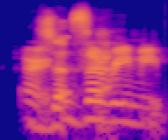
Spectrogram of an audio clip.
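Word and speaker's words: Zarimi: Speaking of Narimi Priest, Zari Priest, sorry, I said my my girl's name wrong.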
